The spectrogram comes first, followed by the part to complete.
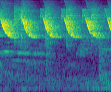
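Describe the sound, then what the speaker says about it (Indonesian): A canary in a round red cage, kept as a master song bird at a bird dealer, repeats five bright, sweeping whistled notes in a steady rhythm, loud and close. "Masteran kenari di sangkar bulat warna merah."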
